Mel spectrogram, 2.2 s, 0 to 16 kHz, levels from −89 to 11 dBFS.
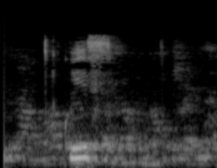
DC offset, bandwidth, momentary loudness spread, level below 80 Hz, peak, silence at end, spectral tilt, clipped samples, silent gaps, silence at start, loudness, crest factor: under 0.1%; 7.6 kHz; 21 LU; -64 dBFS; -14 dBFS; 0 s; -4 dB/octave; under 0.1%; none; 0.05 s; -28 LUFS; 18 dB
